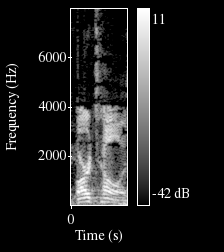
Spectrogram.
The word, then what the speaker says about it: Bartal: Bartell, it's Hungarian. – Bartell. Oh, are you Hungarian? I'm Hungarian, too. – Hungarian. B-A-R-T-A-L.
